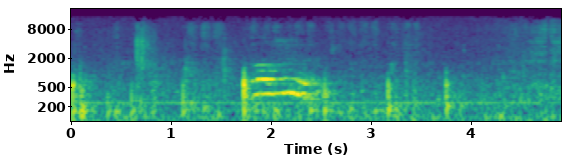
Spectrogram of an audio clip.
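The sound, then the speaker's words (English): Writing on a board: soft taps and scratchy strokes, with one brief voiced sound partway through, over a low steady hum. “And especially in early Buddhism, this Dharma, D-H-A-R-M-A, let me write that on the board too.”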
